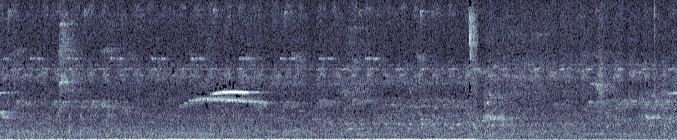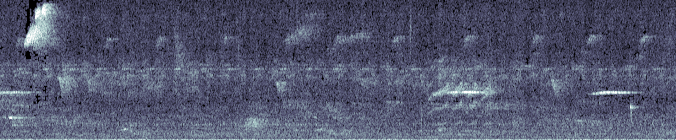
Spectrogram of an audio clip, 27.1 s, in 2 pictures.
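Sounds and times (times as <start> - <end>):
background hiss: 0.0 - 27.0
birds chirping and whistling: 1.2 - 9.6.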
